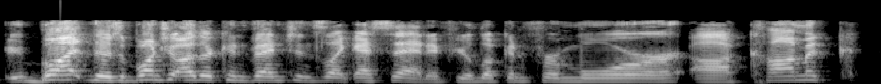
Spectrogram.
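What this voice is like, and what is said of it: Usual voice. Nothing is said of it.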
